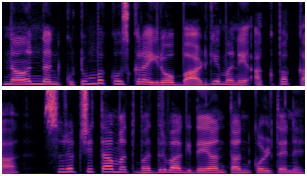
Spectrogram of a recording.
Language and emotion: Kannada, fearful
